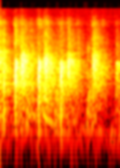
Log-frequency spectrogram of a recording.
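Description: A few sparse, faint claps from an audience at a national security symposium, short and thin rather than a full round of applause.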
